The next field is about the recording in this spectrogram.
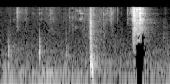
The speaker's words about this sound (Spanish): Suelta el bolso y las llaves en la entrada.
